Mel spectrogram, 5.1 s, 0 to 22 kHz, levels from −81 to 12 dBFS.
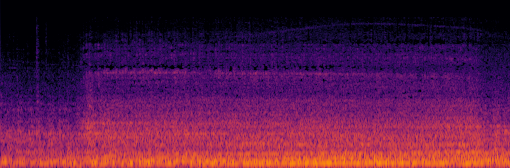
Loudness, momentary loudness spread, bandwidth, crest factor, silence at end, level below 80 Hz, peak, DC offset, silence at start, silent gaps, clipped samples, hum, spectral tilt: -20 LUFS; 7 LU; 11 kHz; 12 dB; 0 s; -26 dBFS; -6 dBFS; under 0.1%; 0 s; none; under 0.1%; none; -8 dB/octave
